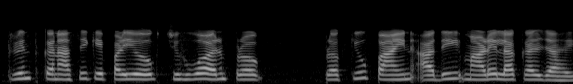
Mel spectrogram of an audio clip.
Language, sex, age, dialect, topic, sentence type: Magahi, female, 31-35, Western, agriculture, statement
